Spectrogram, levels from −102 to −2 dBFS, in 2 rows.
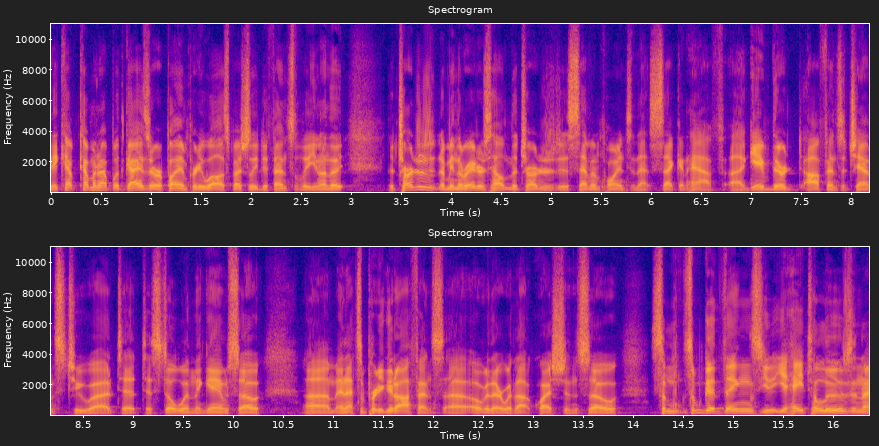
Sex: male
